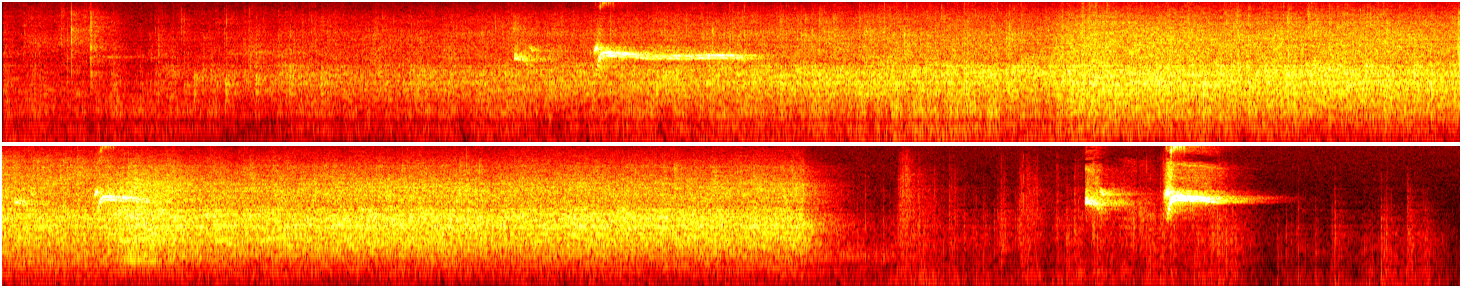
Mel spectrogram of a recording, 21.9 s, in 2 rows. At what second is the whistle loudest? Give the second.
20 s.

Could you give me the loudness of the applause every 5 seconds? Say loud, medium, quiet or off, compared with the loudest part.
quiet, loud, loud, loud, off.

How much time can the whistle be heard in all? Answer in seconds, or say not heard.
4 s.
